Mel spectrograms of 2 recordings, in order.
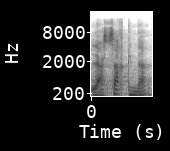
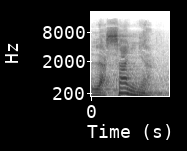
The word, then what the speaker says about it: lasagna: dígrafo gn por eso tú no pides una la signa sino una lasagna por eso aunque escribes por lo que si la pronunciación es bolognesi no dices champaña sino champaña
